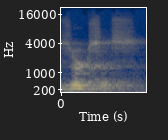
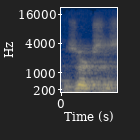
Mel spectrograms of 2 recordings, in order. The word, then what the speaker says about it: Xerxes: name in Hebrew is Xerxes, which I also find ironic because Xerxes is spelled with 2 X's, but there's no X sounds whatsoever in his name, whatsoever.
